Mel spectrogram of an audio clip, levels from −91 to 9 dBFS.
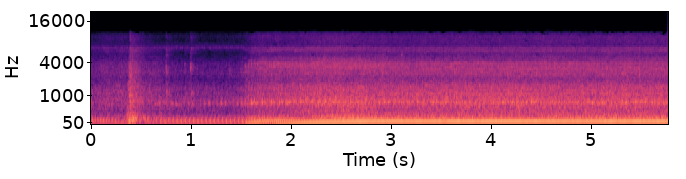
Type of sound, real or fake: real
